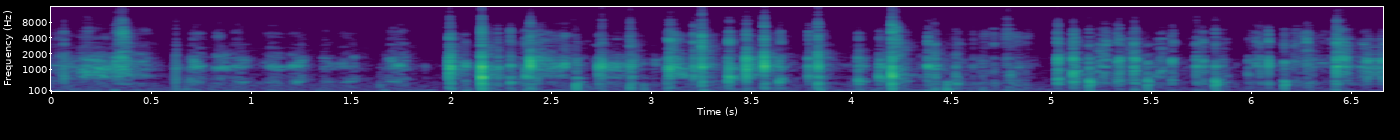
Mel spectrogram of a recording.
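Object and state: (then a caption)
Cardboard box scratched and tapped. A small rectangular printed cardboard Pantene box is scratched and tapped with short nails and fingertips. The result is a quiet, dry stream of quick scratches and light taps, centered in the midrange around 1 kHz with some brighter crisp edges, and little low end.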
